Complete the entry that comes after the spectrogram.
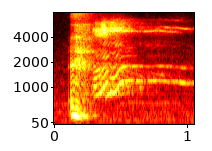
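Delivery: brief high-pitched laugh; quick squeaky laugh. Real, not acted. Her own laugh at the cost.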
